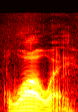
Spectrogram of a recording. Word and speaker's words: Huawei: Huawei. I'm told that's pronounced. – Yes, that's with an H.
